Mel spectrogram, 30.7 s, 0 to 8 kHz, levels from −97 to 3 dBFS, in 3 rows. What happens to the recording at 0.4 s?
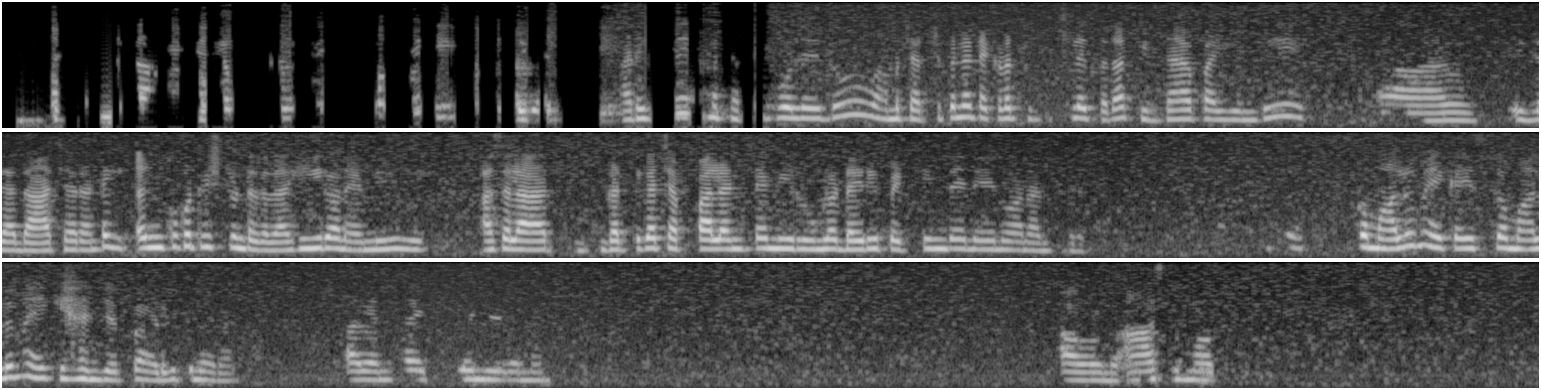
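At 0.4 s the talker's voice sits inside a stretch of speech suppressed in double talk that runs from the start to 2.92 s. The voice sinks sharply, at its deepest by about 40 dB, with roughly two seconds of the span affected. The likely cause is an echo canceller facing both sides talking at once: unable to separate the talker from the loudspeaker echo, it pulled the whole signal down. Unlike overdone noise removal, these are gross dips of the voice itself.

Just before that moment, from 0.31 to 0.39 s, a brief scrap of the other side's voice leaking through is heard, roughly 10 dB below the talker. It is likely loudspeaker sound that the echo canceller failed to remove from the microphone. What separates it from the suppression is that this is an added second voice, not a loss of the first. It ends right as 0.4 s arrives.

Overdone noise removal also colours this moment, as it does the whole clip. 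Frequency bands close to the tool's noise estimate are cut hard, so the background drops and breaks up into twinkling specks, and quiet parts of the voice go with them. This damage is steady, spread across the spectrum and sparkly, unlike the sudden deep holes of the double-talk suppression.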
